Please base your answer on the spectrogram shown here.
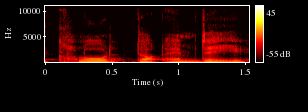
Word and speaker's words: CLAUDE.md: And the Claude.md, which is how that's pronounced, file is the main file that Claude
